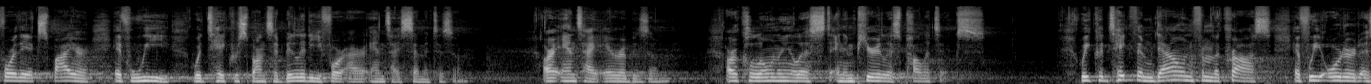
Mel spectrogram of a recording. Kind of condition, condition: setting, large echoing room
